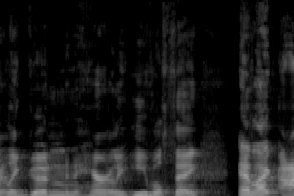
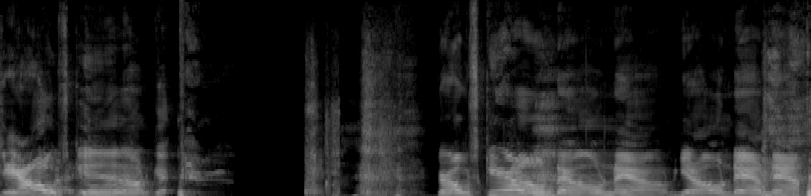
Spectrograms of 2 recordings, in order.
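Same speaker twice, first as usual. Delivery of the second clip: put-on guttural, growled Southern accent, raised pitch; 6 semitones higher than usual. Narrator voicing a character urging on a roped dragon, southern accent, guttural growl. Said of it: "but like with a southern accent".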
